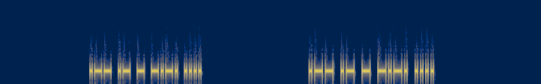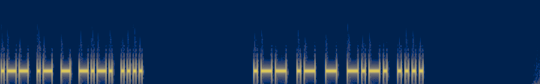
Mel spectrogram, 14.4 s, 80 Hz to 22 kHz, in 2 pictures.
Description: Morse code, heard as a keyed tone, about 32 wpm, 700 Hz. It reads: WATCH WATCH WATCH WATCH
